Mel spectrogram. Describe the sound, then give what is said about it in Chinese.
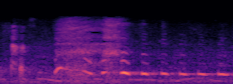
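A daughter character cries in a Xi opera performance: a high, quavering wail, then a string of short, rhythmic sobs. “女儿啊，不要哭，不要哭了。”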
